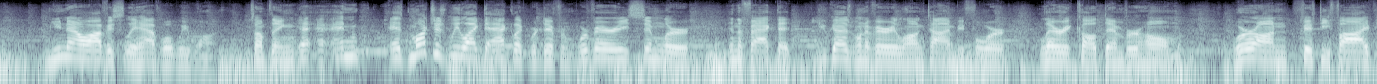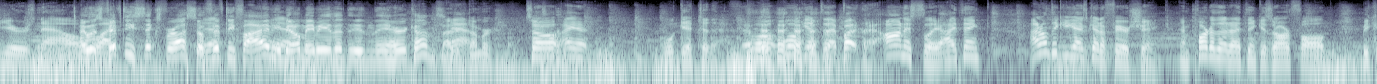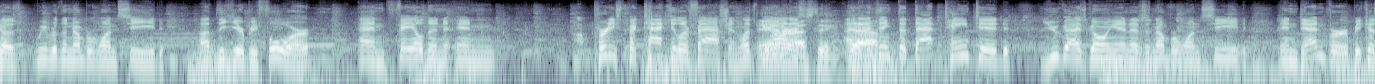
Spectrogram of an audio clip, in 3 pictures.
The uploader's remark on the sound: live from Circa Stadium Swim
